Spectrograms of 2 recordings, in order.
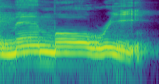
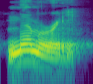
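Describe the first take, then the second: First: The middle vowel is a full, clear O. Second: The middle vowel is a weak uh sound. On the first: The speaker calls it wrong. "we don't say memory" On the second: The speaker calls it right. "the O there isn't stressed. It's more of an uh"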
